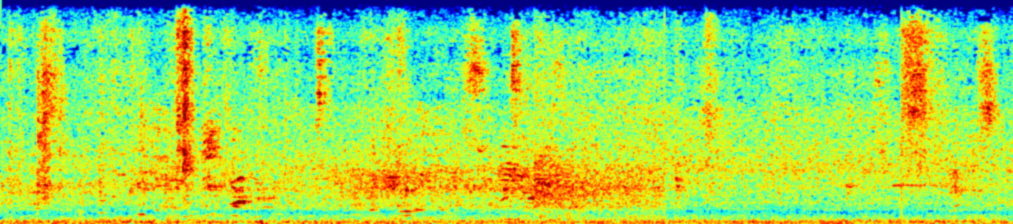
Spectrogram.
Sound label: ambiance, Metro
